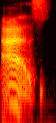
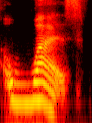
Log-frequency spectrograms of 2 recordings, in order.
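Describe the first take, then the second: First: The word starts directly with a vowel. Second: The word starts with a W sound. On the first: The speaker calls it wrong. "they just remove the W and they say as" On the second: The speaker calls it right. "but it's was"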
